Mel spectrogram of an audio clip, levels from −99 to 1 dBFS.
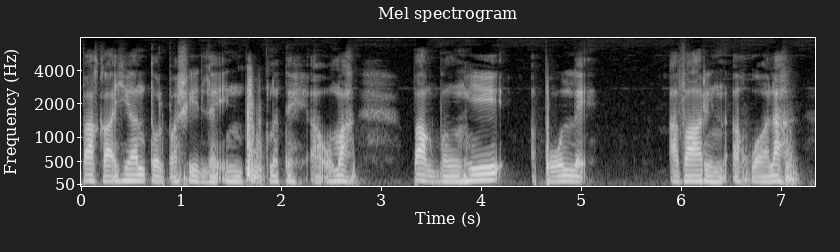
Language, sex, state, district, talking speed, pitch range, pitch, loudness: Mizo, male, Mizoram, Aizawl, 195 wpm, 100-115 Hz, 105 Hz, -21 LUFS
